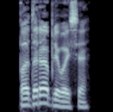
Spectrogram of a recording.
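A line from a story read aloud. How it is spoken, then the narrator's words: Shouting over helicopter noise. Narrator (Russian): прокричала Ухара, пытаясь перекрыть гул от лопастей вертолёта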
